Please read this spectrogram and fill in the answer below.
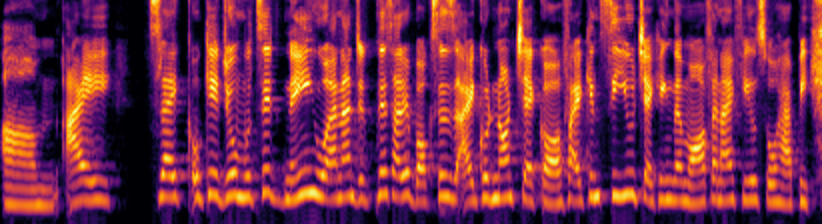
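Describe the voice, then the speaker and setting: The recording is very clean, with a silent background, and features a woman with an ordinary speaking voice. Her pitch is fairly high, with ordinary variation, at a moderate pace. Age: 30s. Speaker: radio host and podcaster. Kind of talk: casual chat. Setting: her home.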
